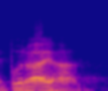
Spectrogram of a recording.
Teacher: there's not really a hard r sound in japanese right so it's going to sound strange when they say it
